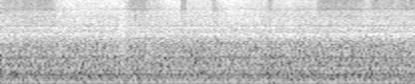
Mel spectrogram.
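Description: A steady low hum, as from a motor running in the background, faint and unchanging throughout.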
